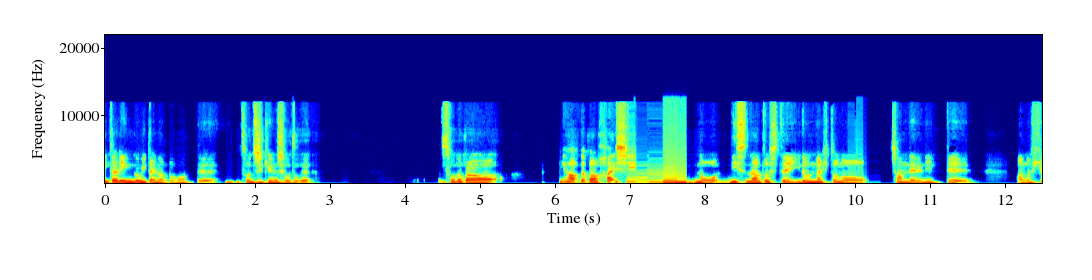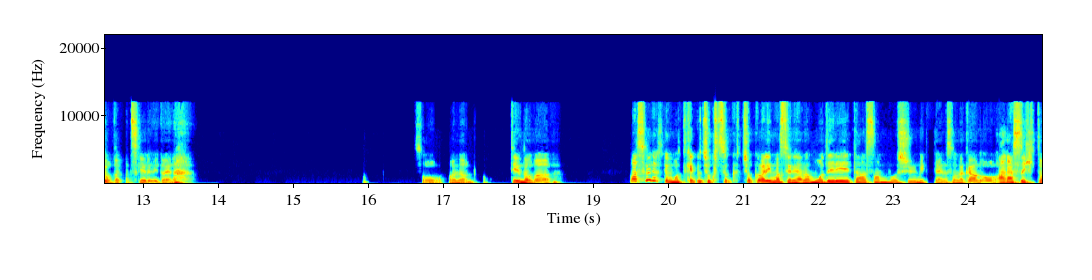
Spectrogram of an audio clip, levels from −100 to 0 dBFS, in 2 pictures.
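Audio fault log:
6.96–7.75 s and 9.91–10.46 s: robotic sound from repeated short buffers. Speech becomes a rigid metallic buzz at 133 Hz. Likely a 7.5 ms buffer looped throughout.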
